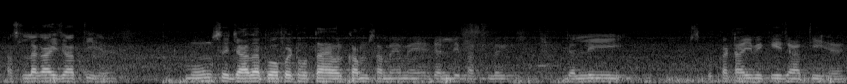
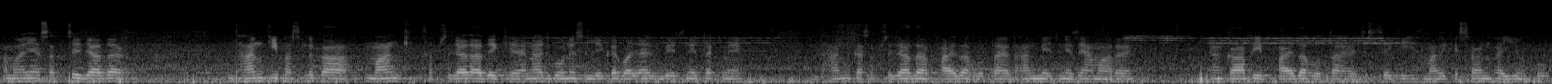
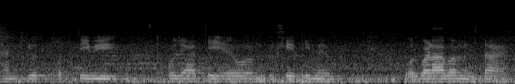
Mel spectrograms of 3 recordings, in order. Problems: background sounds at intervals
